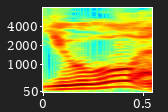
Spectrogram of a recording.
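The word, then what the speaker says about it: Jöl: It's Yule, and that's spelled J O with the dot, double dot above it.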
